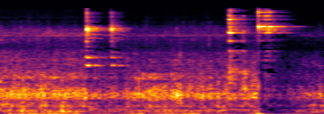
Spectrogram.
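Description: A metal fork clinking against a metal saucepan, a couple of sharp ringing clinks a little past half a second in and more near the end, over the steady bubbling of noodle soup boiling on the stove.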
